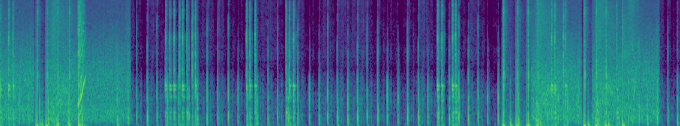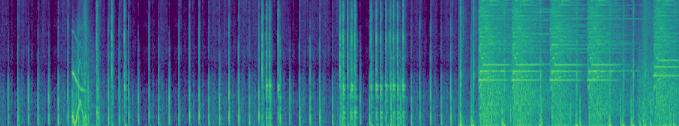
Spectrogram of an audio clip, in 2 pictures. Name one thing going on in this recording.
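Quick cartoon pops click in rapid succession.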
